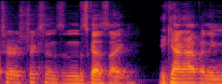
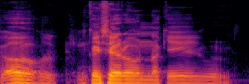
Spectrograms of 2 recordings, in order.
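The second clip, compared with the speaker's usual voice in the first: very deep put-on voice, much slower; 2 semitones lower than usual. Retelling a meeting, the speaker imitates a man's question in spanish in a super deep voice. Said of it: "got this like super deep voice".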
